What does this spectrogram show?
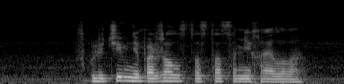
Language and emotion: Russian, neutral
